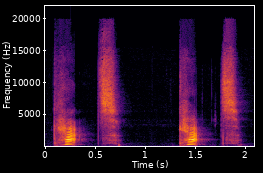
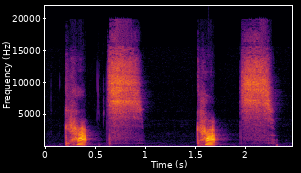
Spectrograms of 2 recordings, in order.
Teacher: if you really pay attention to the length and that s sound at the end, then you will hear the plural form.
